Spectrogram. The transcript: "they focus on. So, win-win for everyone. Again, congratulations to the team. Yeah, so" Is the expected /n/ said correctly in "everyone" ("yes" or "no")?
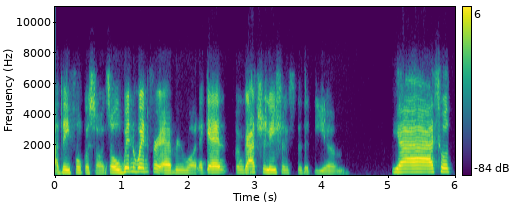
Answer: yes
